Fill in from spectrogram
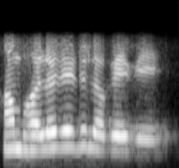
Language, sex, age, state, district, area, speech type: Odia, female, 18-30, Odisha, Boudh, rural, conversation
